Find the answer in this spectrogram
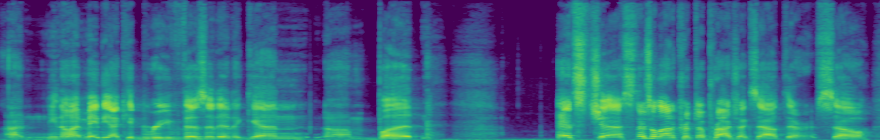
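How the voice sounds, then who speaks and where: A man's voice: a little high, sharp tone. A man livestreaming casually from a cold water plunge, speaking bluntly as a host, with loose motivational rambling and casual swearing. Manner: talking while sitting in a cold water plunge. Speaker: livestream host of a crypto channel.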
